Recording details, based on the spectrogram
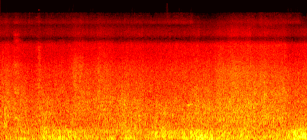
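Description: Steady wind buffets the microphone on the deck of a sailboat cruising Alaska's Aleutian Islands, with a constant low rumble of ocean waves and surf washing alongside, close and unbroken.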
